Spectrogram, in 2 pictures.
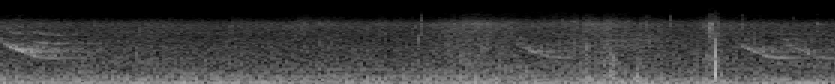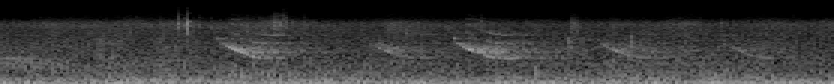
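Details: A scared baby monkey cries out for its mother's help as an angry female monkey goes after it. Piercing downward-sliding screams repeat roughly every half second to second in uneven bursts, with scattered clicks and a constant low rumble beneath.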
